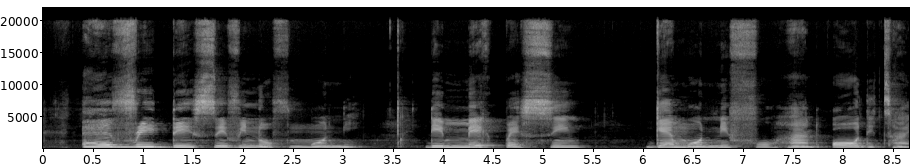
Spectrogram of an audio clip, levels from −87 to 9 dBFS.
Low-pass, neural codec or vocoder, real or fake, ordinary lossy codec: none; none; real; none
